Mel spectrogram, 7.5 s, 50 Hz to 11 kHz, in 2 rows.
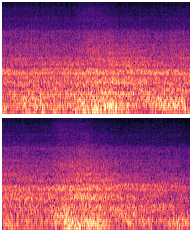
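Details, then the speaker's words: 1949 Pontiac Silver Streak straight-eight idling after an oil and coolant change (fresh oil, about 4 quarts); steady, even rumble with no knocks or misses, running like a sewing machine. Normal idle. "Like a sewing machine."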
